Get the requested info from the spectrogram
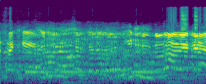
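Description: Excited women's voices talking over one another and shouting with joy, with high, rising shrieks near the end.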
